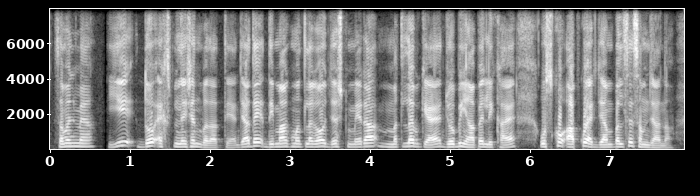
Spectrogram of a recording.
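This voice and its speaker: A man's voice: a little high, dark tone. A man teaching a law lesson, often checking understanding with "theek hai" and mixing English legal terms into his Hindi explanation. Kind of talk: explaining lecture with examples.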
